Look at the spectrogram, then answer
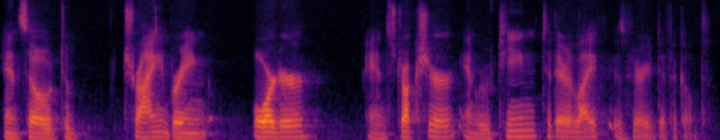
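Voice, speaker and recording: A man explaining his work with young people in a measured interview style. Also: on the low side, fairly even intonation, creaky, dull audio. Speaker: youth nonprofit worker.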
